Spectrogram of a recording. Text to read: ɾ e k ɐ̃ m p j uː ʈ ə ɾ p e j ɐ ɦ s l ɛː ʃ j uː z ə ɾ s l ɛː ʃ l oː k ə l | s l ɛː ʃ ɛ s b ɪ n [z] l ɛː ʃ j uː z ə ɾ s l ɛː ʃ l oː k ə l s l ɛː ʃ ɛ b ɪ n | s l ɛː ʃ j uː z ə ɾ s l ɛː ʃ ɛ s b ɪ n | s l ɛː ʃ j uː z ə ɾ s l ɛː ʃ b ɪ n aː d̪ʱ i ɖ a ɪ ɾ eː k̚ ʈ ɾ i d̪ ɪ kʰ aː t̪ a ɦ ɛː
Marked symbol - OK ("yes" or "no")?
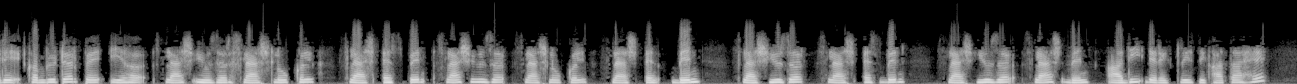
no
